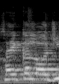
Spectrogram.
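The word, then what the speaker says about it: psychology: जैसे सुनामी में T silent है तो वो एक जापानीज वर्ड है, साइकोलॉजी में पी साइलेंट है तो वो एक ग्रीक वर्ड है।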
